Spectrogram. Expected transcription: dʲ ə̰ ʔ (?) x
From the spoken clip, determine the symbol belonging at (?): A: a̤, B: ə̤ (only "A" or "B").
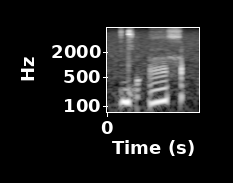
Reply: A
